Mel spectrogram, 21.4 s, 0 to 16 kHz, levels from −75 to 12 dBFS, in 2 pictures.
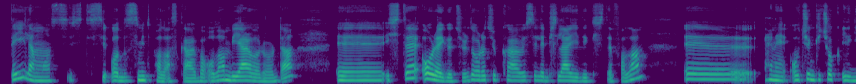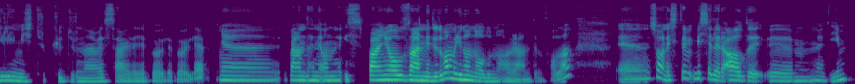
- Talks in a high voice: No, medium, 180 Hz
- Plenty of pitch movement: No, average, 3.8 semitones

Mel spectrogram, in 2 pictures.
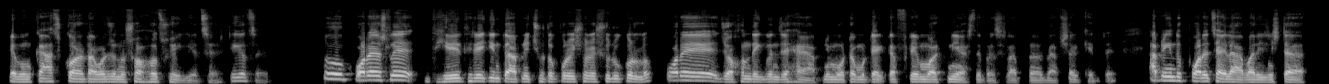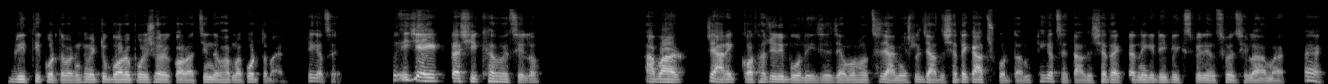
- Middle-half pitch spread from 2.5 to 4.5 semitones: Yes, average, 3.7 semitones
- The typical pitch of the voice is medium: No, low, 115 Hz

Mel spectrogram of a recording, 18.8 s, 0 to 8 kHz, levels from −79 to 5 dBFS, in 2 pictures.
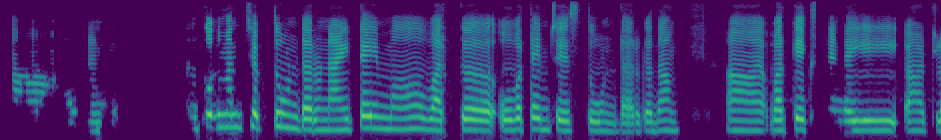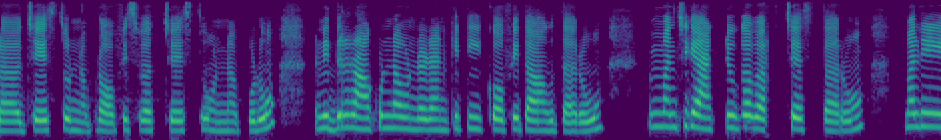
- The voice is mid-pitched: No, high, 220 Hz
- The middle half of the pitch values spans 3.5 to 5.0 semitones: No, average, 2.9 semitones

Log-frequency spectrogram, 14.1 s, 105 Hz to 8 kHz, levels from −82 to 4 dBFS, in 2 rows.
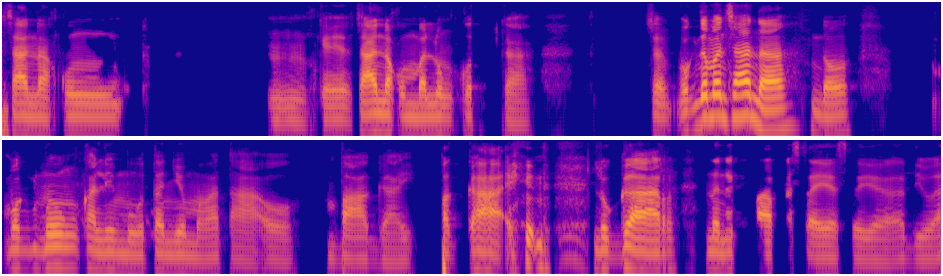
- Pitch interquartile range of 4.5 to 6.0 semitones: No, average, 3.6 semitones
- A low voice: Yes, low, 100 Hz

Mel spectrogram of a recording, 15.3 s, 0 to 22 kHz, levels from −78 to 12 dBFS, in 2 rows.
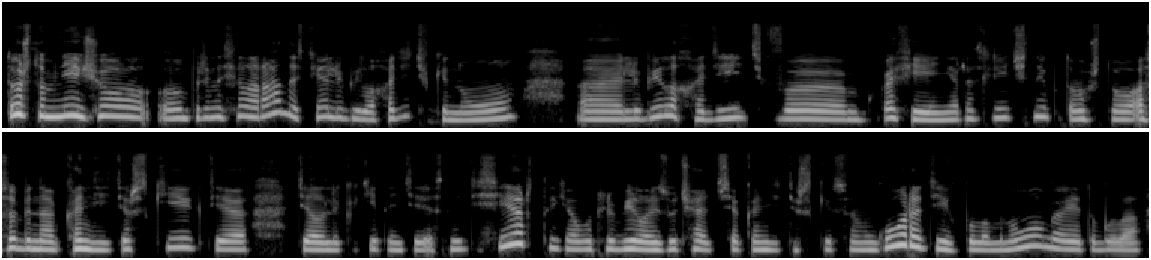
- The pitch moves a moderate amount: Yes, average, 3.9 semitones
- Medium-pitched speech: No, high, 215 Hz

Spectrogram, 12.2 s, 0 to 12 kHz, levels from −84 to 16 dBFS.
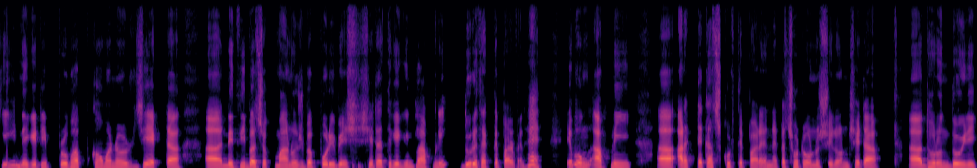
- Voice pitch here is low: No, medium, 175 Hz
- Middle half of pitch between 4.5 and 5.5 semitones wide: Yes, average, 5.0 semitones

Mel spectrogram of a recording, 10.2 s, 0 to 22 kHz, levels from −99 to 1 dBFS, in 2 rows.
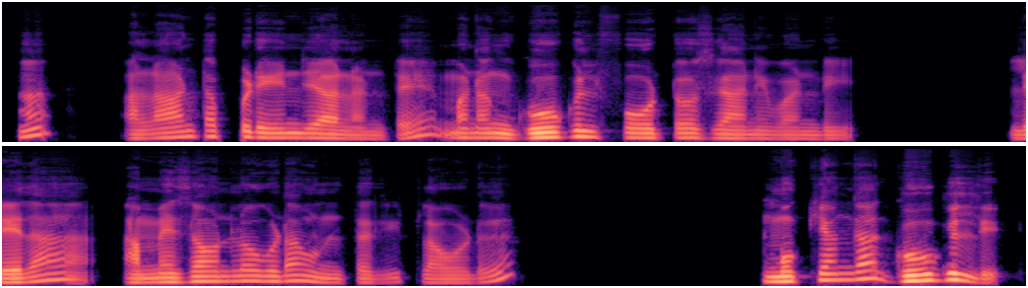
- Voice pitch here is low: Yes, low, 130 Hz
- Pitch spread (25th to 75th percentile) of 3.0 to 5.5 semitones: Yes, average, 5.2 semitones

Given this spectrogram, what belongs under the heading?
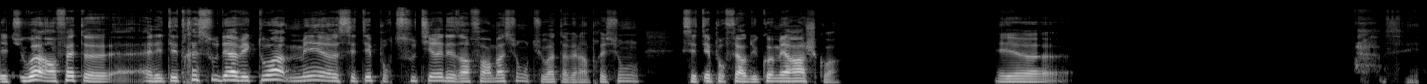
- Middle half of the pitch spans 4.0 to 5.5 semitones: Yes, average, 4.7 semitones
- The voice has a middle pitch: Yes, medium, 150 Hz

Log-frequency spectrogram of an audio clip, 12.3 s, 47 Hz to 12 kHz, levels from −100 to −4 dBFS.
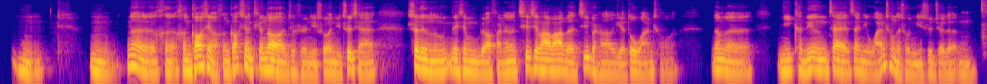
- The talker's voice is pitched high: No, low, 105 Hz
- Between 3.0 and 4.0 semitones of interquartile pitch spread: Yes, average, 3.6 semitones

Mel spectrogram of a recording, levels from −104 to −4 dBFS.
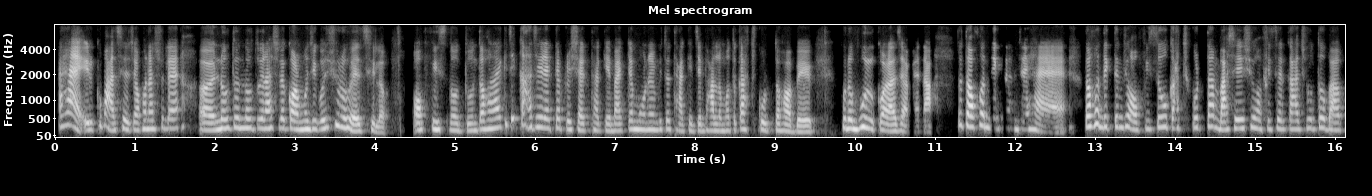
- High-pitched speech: Yes, high, 225 Hz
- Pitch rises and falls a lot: No, average, 4.5 semitones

